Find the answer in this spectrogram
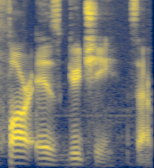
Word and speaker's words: Gucci: How far is Gucci? Is that right? Gucci? Yeah, Gucci.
